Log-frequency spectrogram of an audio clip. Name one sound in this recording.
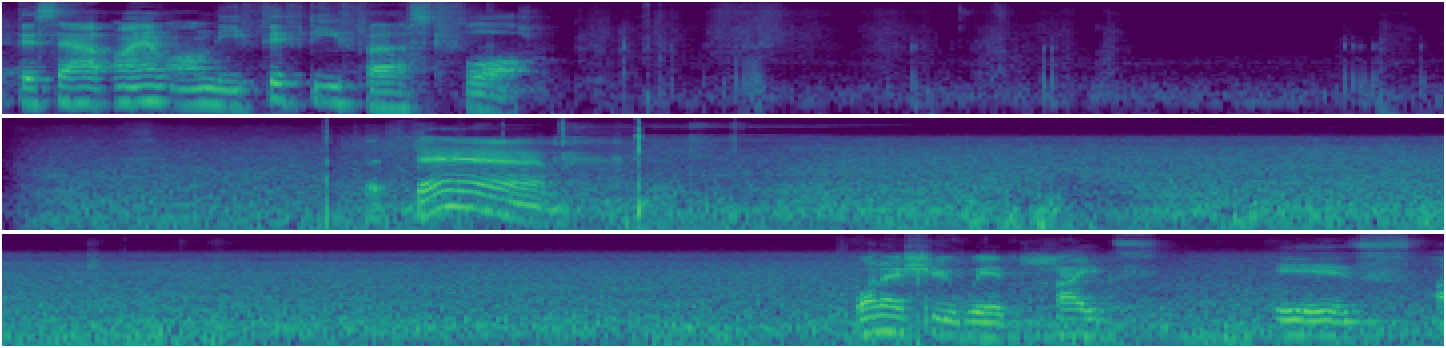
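A man speaks calmly and cheerfully close to the microphone.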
